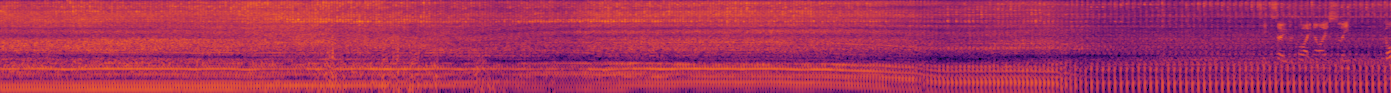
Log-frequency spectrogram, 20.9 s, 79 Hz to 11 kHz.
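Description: A Mountfield S461PD petrol lawnmower engine runs loud and close with a steady droning note, then turns rougher and more pulsing near the end.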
